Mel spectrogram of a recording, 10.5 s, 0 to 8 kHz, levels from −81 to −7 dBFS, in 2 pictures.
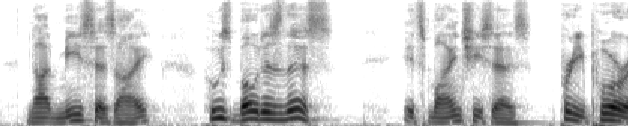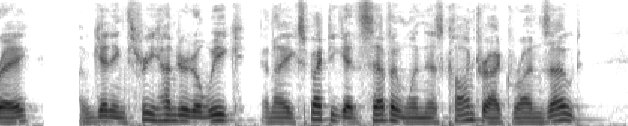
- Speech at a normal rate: Yes, average, 190 wpm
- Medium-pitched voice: No, low, 125 Hz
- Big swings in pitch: Yes, wide, 5.8 semitones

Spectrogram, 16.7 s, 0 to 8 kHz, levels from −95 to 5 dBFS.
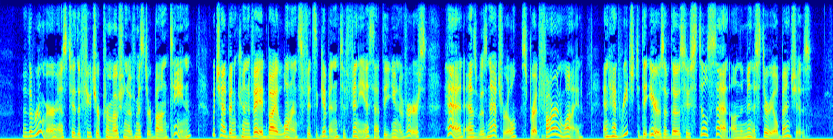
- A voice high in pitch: Yes, high, 210 Hz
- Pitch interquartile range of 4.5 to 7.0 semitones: Yes, average, 5.0 semitones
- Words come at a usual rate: Yes, average, 160 wpm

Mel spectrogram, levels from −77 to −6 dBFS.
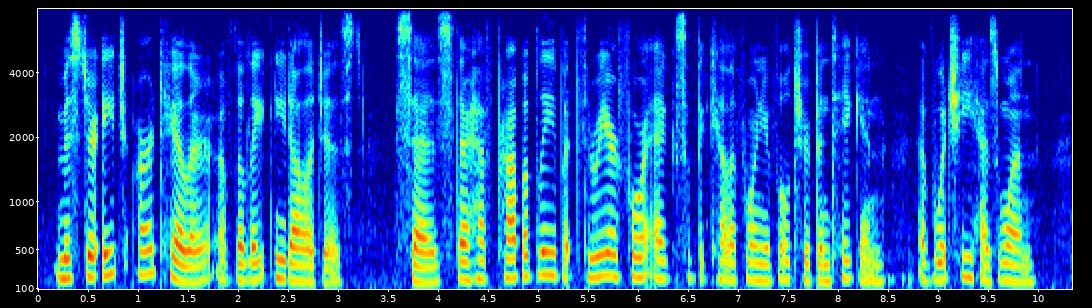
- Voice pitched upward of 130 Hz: Yes, medium, 185 Hz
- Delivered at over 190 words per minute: No, average, 160 wpm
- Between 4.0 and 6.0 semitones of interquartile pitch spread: No, average, 3.4 semitones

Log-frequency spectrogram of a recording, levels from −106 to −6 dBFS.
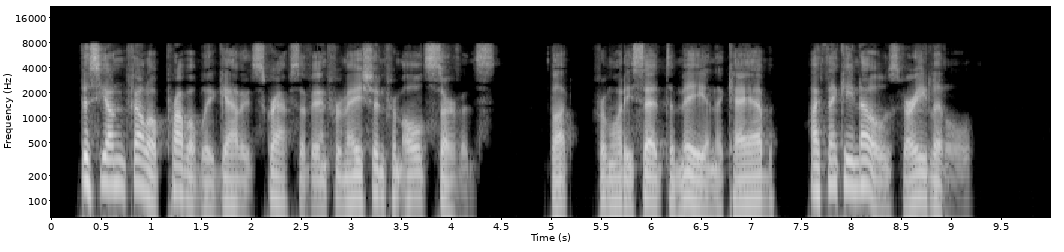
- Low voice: Yes, low, 100 Hz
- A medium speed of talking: Yes, average, 160 wpm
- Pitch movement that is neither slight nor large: No, wide, 6.7 semitones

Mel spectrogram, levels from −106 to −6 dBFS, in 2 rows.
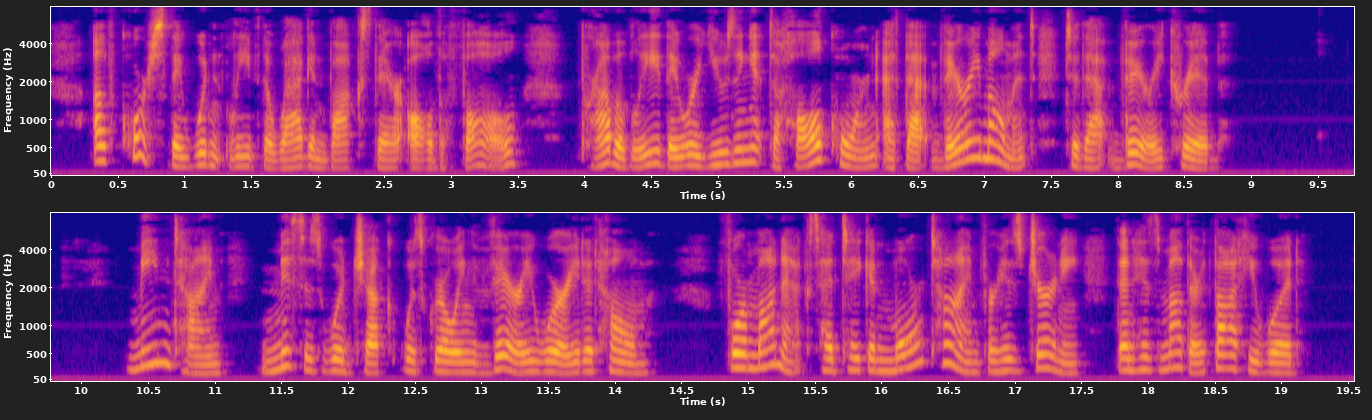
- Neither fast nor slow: Yes, average, 160 wpm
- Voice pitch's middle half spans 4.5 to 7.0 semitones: Yes, wide, 5.4 semitones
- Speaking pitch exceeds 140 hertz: Yes, medium, 185 Hz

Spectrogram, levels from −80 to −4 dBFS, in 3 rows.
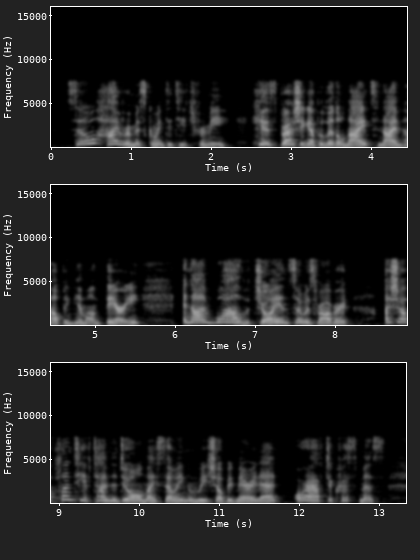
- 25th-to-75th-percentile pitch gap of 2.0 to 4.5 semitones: No, average, 5.2 semitones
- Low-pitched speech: No, high, 230 Hz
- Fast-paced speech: Yes, fast, 235 wpm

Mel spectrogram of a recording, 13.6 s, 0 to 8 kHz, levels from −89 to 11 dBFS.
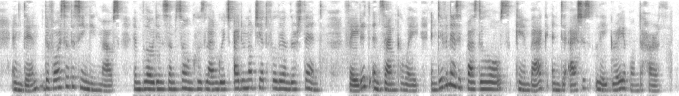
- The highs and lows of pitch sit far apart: No, average, 4.1 semitones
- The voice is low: No, high, 215 Hz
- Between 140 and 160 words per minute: No, average, 180 wpm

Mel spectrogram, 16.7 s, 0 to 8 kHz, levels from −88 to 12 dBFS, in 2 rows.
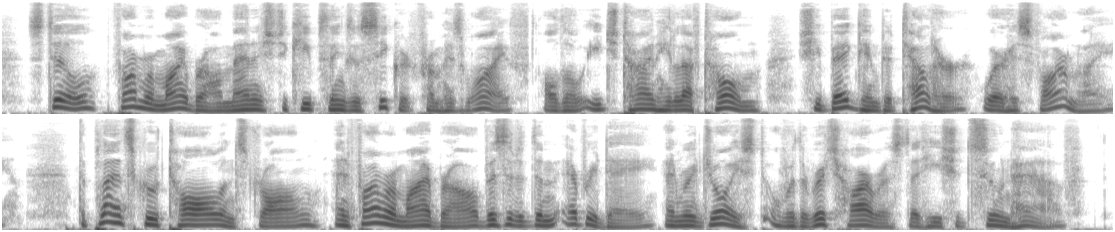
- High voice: No, low, 125 Hz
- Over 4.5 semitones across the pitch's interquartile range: Yes, average, 5.1 semitones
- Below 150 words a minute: No, average, 185 wpm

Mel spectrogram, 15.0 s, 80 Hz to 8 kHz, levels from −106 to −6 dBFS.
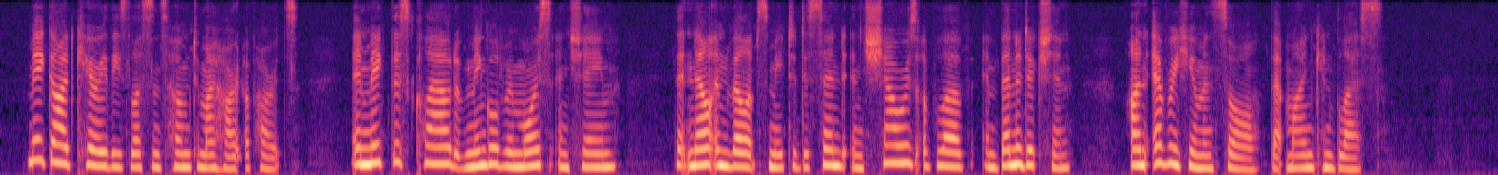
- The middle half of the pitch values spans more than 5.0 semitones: No, average, 3.3 semitones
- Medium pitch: No, high, 235 Hz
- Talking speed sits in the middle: Yes, average, 160 wpm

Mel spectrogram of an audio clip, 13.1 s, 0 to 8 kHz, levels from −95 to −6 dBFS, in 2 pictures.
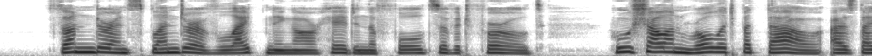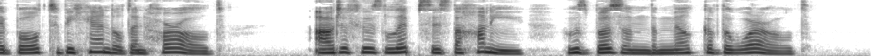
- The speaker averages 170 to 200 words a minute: Yes, average, 190 wpm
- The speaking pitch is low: No, high, 190 Hz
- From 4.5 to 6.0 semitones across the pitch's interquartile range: No, average, 3.8 semitones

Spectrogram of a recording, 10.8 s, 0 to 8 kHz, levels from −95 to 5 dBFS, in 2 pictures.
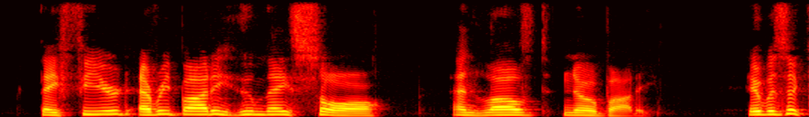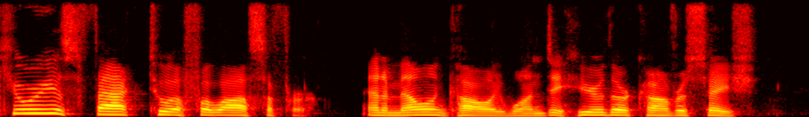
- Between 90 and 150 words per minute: Yes, average, 145 wpm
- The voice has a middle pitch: Yes, medium, 180 Hz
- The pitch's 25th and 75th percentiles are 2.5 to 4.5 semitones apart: No, average, 5.1 semitones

